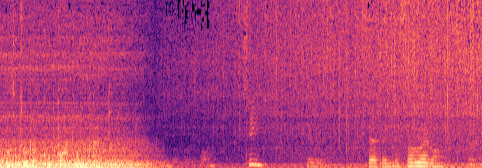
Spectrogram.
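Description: Food sizzles as it fries during cooking: a dense, hissing crackle for the first two seconds, then a quieter, sparser sizzle that continues faintly to the end.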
